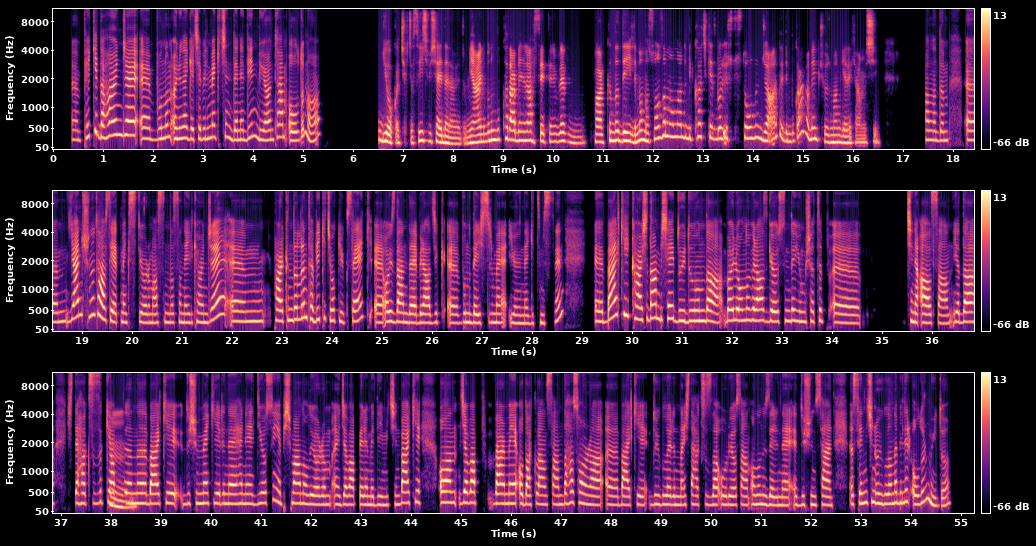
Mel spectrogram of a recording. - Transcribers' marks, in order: other background noise
- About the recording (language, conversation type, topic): Turkish, advice, Ailemde tekrar eden çatışmalarda duygusal tepki vermek yerine nasıl daha sakin kalıp çözüm odaklı davranabilirim?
